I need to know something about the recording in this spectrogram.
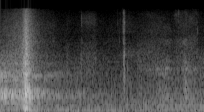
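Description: A knock, then a lighter click about a second later, as a plastic-seated chair with metal legs is picked up and raised off a concrete floor; faint room tone in between.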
